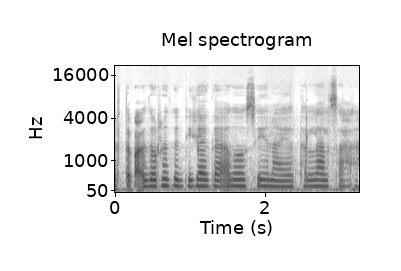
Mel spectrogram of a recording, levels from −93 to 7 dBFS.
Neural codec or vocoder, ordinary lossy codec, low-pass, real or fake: none; none; none; real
